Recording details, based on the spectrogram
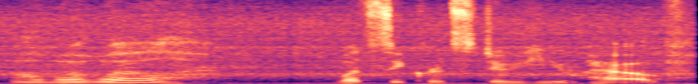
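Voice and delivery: high, sidelong, half-to-herself aside. Speaking in character toward the Goliath: said under her breath. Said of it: "She says, like, kind of under her breath".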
